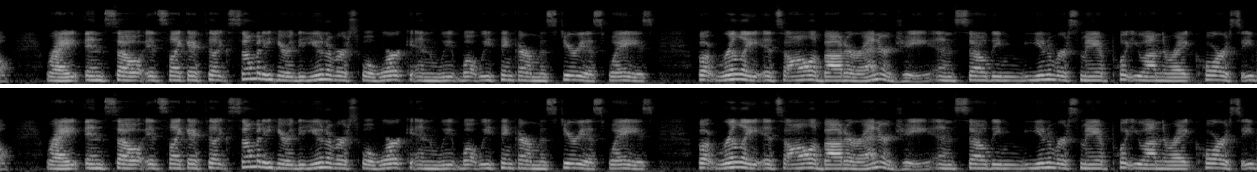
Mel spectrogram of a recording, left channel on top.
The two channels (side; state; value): both; identical; correlation 1.00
